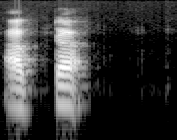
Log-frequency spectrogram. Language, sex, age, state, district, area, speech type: Bodo, male, 45-60, Assam, Chirang, urban, read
